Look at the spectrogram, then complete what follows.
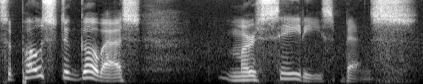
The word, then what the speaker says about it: Mercedes-Benz: get this accurate it's supposed to go as mercedes-benz say that for dude one more time mercedes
